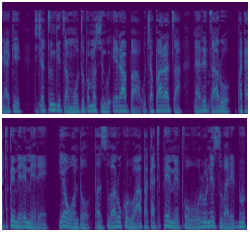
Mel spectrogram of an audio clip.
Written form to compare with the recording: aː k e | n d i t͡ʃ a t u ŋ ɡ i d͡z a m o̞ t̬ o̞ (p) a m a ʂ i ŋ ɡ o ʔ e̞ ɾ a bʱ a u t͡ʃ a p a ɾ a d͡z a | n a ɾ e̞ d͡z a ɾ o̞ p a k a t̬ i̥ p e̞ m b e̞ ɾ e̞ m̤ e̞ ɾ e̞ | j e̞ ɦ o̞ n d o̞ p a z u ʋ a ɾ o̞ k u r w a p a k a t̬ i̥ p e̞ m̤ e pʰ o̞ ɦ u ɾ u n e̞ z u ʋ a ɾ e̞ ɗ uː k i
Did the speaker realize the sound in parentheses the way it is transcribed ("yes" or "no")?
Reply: yes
